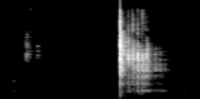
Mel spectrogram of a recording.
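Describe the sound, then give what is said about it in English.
Dice rolled for a luck roll clatter onto a hard table, landing on a six: a sharp initial impact followed by a quick series of bouncing, rattling clicks that settle within half a second, fairly loud, with faint small clicks just before. “What a dick move, dice. Six.”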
